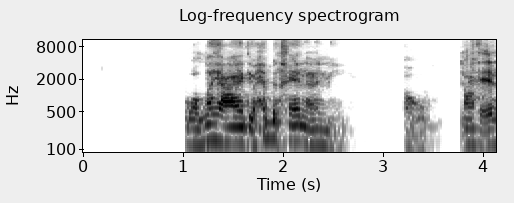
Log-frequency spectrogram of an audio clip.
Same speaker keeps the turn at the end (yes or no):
no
